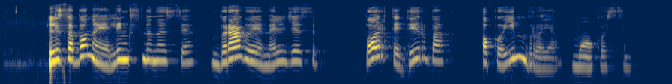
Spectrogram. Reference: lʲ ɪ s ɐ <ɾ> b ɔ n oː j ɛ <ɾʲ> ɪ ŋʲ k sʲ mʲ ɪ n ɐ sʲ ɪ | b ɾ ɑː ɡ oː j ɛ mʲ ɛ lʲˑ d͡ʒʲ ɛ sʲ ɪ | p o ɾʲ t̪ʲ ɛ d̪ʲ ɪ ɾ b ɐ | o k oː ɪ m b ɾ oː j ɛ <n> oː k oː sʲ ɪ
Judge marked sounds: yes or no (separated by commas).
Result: no, no, no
